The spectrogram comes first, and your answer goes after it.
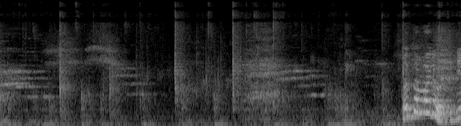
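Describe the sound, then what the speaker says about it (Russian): A cat meows loudly near the end, a drawn-out wail that rises over a quieter room with faint background voices and taps earlier. "Коты плачут."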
